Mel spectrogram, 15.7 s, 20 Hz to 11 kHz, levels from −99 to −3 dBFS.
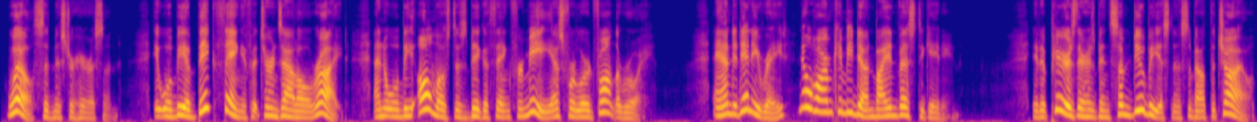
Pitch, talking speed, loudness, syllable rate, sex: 205 Hz, 200 wpm, -19 LUFS, 5.1 syllables/s, female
